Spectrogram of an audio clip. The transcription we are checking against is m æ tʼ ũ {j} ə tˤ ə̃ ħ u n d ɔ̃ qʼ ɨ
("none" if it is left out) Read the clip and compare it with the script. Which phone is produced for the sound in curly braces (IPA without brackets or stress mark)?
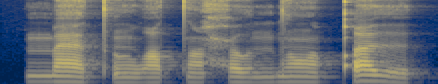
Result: w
